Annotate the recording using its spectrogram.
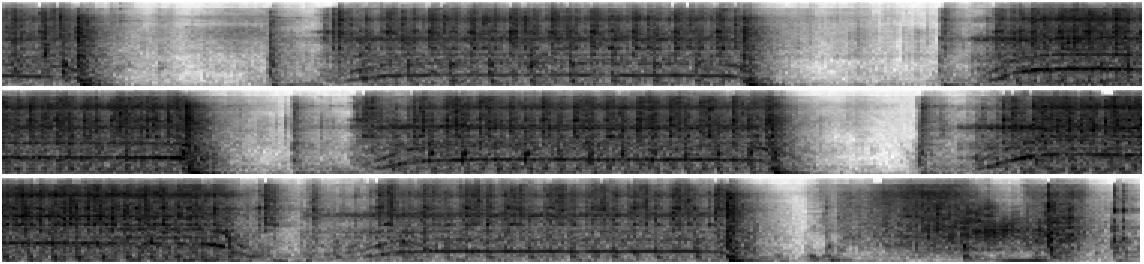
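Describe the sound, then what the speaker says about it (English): A sewing machine top stitching fabric while making a Monarch Mini, running in five steady whirring bursts separated by short pauses, close and clear with no talking. "let's top stitch this"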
